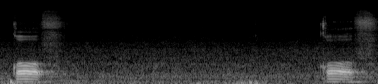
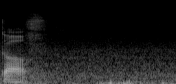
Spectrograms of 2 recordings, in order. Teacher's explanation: ایک ہے موٹا قاف اور یہ ہے باریک کاف. ٹھیک ہے، اس کو قاف پڑھنا ہے تھوڑا سا موٹا کر کے، ہونٹوں کو گول کر کے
